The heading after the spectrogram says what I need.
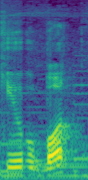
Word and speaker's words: Cubot: cubot X50 biaya ini bacanya keyboard ya pokoknya cubot q-bot X50 nah ini kalau gua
